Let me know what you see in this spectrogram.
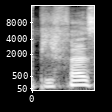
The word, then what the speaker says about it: PFAS: Et donc, pour commencer, de quoi parle-t-on Qu'est-ce que c'est que les PIFAS alors, les PFAS, les PFAS, donc à prononcer PFAS, c'est déjà quatre lettres pour une famille de produits chimiques franchement pas facile à prononcer.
